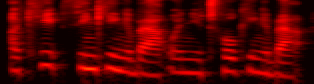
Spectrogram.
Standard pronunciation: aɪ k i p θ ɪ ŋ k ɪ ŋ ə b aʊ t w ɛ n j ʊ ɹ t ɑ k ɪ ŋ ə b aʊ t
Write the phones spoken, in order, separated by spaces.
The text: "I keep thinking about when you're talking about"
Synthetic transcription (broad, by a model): aɪ k i p θ ɪ ŋ k ɪ ŋ ə b aʊ t w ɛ n j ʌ ɹ t ɑ k ɪ ŋ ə b aʊ t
